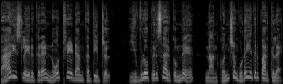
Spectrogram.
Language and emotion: Tamil, surprised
